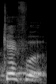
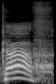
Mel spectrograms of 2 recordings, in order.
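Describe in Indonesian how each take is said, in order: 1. Vokalnya bunyi eh yang lebih ke depan. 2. Vokalnya bunyi ah yang terbuka. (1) "bukan kef"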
